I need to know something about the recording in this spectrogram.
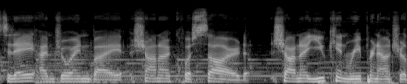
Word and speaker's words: Coissard: And it's Shaquh.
